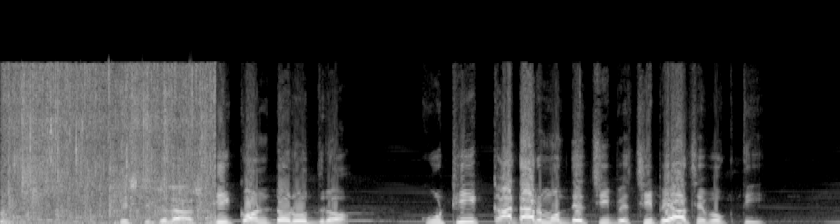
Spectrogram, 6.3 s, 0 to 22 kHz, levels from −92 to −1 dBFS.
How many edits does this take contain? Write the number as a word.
one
